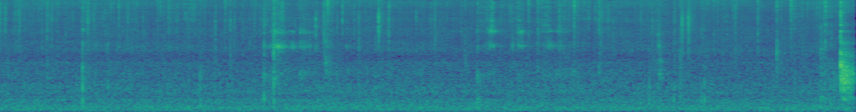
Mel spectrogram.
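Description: Omelet eggs sizzling faintly in a nonstick frying pan over low heat, a steady soft hiss, with scattered light ticks as chopped onion is sprinkled in by hand.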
